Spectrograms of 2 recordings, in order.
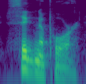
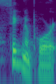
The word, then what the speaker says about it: Singapore: I cannot pronounce the country Signapore. It's not Singapore. It's Singapore. The NG makes a sound M in your nose. Sing like when you sing a song together. Singapore, not Signapore, but Singapore.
